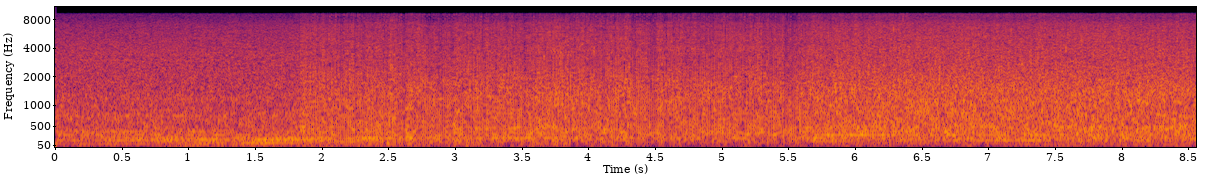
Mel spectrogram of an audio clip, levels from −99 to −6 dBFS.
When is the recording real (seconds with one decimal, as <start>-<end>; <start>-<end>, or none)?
0.0-1.9; 5.7-8.6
